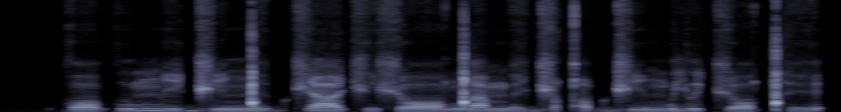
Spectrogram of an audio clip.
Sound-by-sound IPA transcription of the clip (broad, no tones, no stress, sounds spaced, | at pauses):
k ɔ k u m i d͡ʒ i ŋ͡ǃ e̤ b t͡ʃ aː t͡ʃ e̤ ʃ ɔː ŋ͡ǃ a m ɛ̤ d͡ʒ ɤ qʼ ɤ b d͡ʒ i m u j ɯ t͡ʃ ɔ ǃʰ e̤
